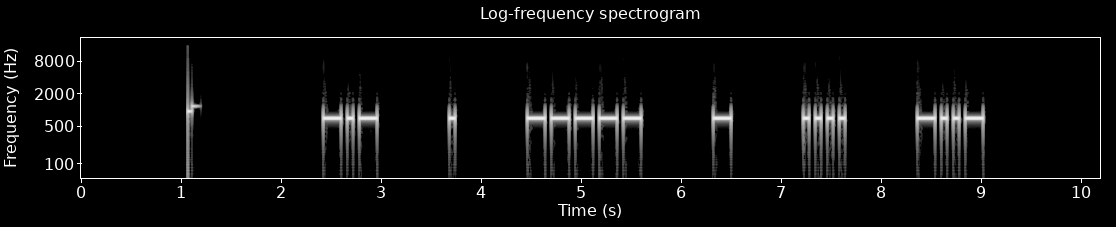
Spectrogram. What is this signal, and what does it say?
Morse code, heard as a keyed tone, about 21 wpm, spaced as for 9 wpm, 700 Hz. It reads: KE0THX
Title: USA Call Signs - 6 Characters - 4x Character Spacing - 20wpm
